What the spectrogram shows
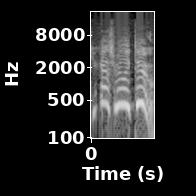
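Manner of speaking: squeaked out way up high. Mocking their own earlier high voice to viewers, sound like Mickey Mouse. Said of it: "I think I went like Mickey Mouse".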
